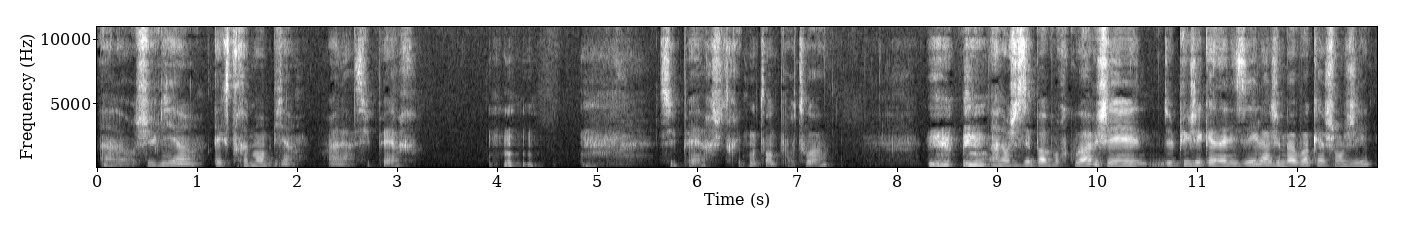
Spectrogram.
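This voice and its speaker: Speaking with fairly even intonation and a touch of vocal fry, a woman who works as an energy healer and meditation host welcomes viewers by name on her live stream. She moves at a slow, gentle pace, laughs frequently, drops into quiet whispers, and remarks that her voice is low.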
